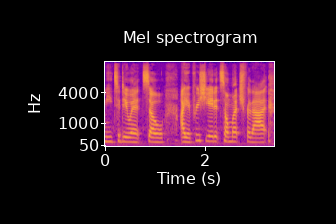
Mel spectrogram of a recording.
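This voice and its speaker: A woman with a fairly high pitch talks over a quiet background. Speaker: YouTuber, video essayist. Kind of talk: video essay conclusion, casual. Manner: fast-paced; rambling, off script.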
